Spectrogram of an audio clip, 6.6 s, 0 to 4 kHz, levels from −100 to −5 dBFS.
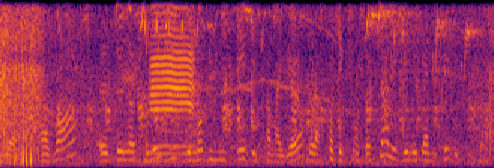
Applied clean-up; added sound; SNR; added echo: none; Bird vocalization, bird call, bird song; -4 dB; none.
